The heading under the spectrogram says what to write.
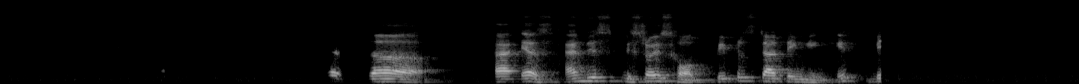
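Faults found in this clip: Speech suppressed in double talk, 3.24 to 3.75 s: speech ducks by roughly 30 dB for about half a second. Likely echo canceller suppressing near-end talk while far end active.

Short concealed packet loss, 4.21 s and 4.56 s: brief smears, roughly 20 ms of audio missing each. Receiver jitter buffer or decoder concealment extends prior pitch or noise, filling 22 ms and 16 ms, then crossfades back.

Audio dropout to silence, 8.81 s to end: sound cuts off mid-flow to silence with no room tone. Likely capture input lost (device disconnect, link failure or mute) while recorder kept writing silence.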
